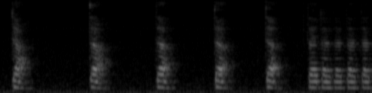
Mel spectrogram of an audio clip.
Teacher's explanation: we're going to do it quickly, we're going to use our voice, and we're going to make sure there's no release of that air in a puff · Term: flap T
